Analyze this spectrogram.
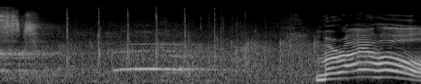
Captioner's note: audience cheering and applauding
